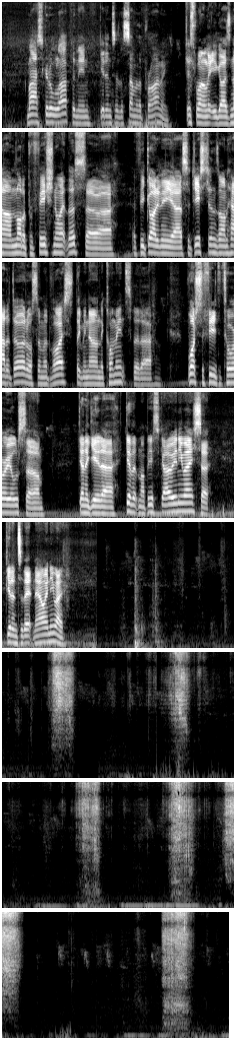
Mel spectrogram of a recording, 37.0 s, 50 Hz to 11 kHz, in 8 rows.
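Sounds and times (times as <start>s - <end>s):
masking tape tearing: 24.1s - 24.8s, 26.1s - 27.4s, 29.2s - 30.2s, 30.9s - 32.9s.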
